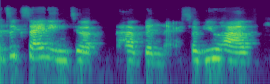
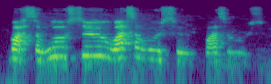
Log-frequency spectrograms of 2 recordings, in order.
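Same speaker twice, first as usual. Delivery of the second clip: higher sliding hiss-like chant; slithering sound word; 6 semitones higher than usual. Acted. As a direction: slither the words.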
